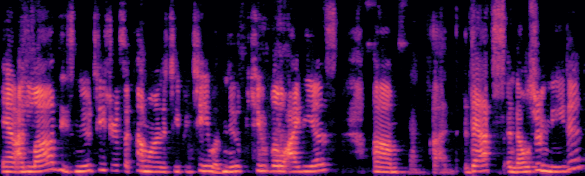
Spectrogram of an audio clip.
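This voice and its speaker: A woman in her sixties, a retired teacher, chatting casually as an interview guest in an opinionated, animated way. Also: on the high side, normal speed, dull audio.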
